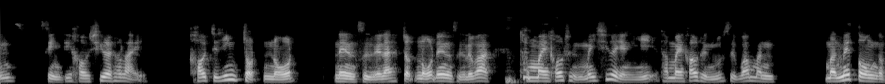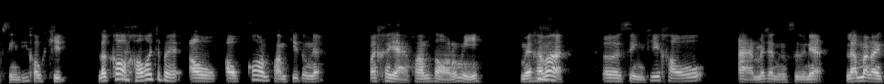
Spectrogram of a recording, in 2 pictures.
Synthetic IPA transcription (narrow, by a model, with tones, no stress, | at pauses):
e˧n | si˨˩ŋt̪ʰiː˥˩kʰa˦˥wt͡ɕʰɯ˥˩ɐt̪ʰa˥˩wɾa̰˨˩j | kʰa˦˥wt͡ɕa˨˩ji˥˩ŋt͡ɕo˨˩t̪̚noː˦˥t̪̚ | na˧jna˩˦ŋsɯː˩˦lːna˦˥t͡ɕo˨˩t̪̚noː˧˦˥na˧jna˩˦ŋsɯː˩˦lɤː˧˦waː˥˩t̪ʰa˧mːa˧jkʰa˦˥wt̪ʰɯ˩˦ŋma˥˩jt͡ɕʰɯ˥˩ɐjaː˨˩ŋiː˦˥t̪ʰa˧mːa˧jkʰa˦˥wt̪ʰɯ˩˦ŋɾuː˦˥sɯ˨k̚waː˥˩ma˧n | ma˧nma˥˩jt̪o˧ŋka˨˩p̚si˨˩ŋt̪ʰiː˥˩kʰa˦˥wkʰi˦˥t̪̚ | lɛː˦˥wkɔː˥˩kʰa˦˥wkɔː˥˩t͡ɕa˨˩pa˧jʔa˧wʔa˧wkɔː˥˩nkʰwaː˧mkʰt̪̚ːo˧ni˦˥ɐ | pa˧jkʰa˧jaː˩˦jkʰwaː˧mt̪ɔː˨˩nɔ˨˥˩ŋiː˦˥ | mɯ˨˦kʰa˧˥waː˥˩ | ʔɤː˧si˨˩ŋt̪ʰiː˥˩xʰa˦˥w | ʔaː˨˩nmaː˧t͡ɕa˨˩k̚na˩˦ŋsɯː˩˦ni˥˩ɐ | lɛː˦˥wma˧nʔaː˨˩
